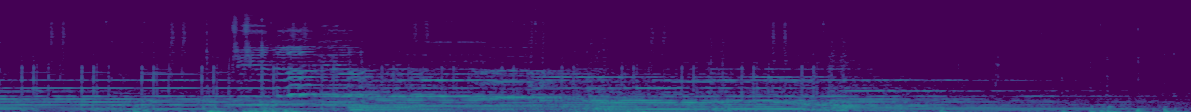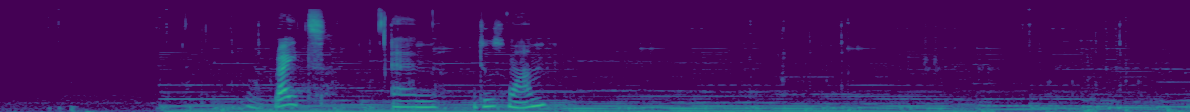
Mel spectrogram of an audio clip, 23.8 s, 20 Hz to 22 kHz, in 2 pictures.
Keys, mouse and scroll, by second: 1.3 a, 2.1 l, 3.5 g, 7.4 s, 11.1 shift+l, 12.0 s, 12.6 g, 15.2 a, 18.1 l, 18.8 shift+l, 21.3 shift+l, 21.3 g.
